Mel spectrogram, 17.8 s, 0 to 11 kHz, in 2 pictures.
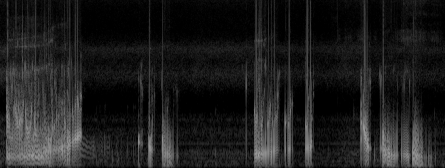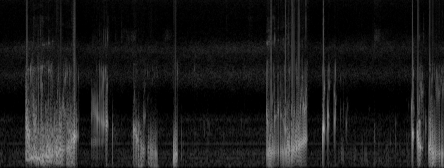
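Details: Stomach growling recorded for 4 minutes: gurgling, rumbling bowel sounds in irregular bursts with quiet gaps; borborygmi.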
